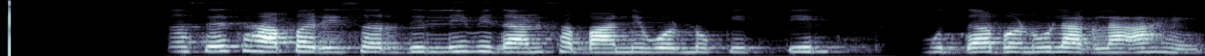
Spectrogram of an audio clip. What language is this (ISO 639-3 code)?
mar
